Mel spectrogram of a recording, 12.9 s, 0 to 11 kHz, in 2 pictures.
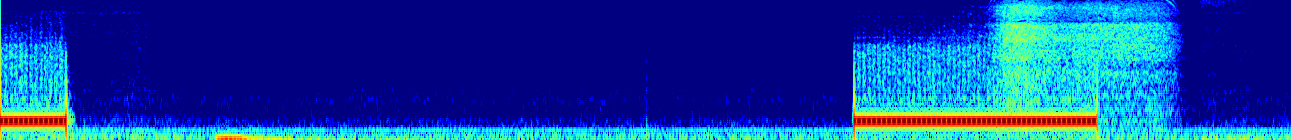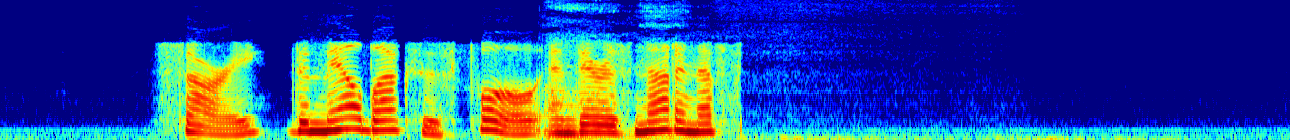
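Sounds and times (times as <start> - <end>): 
telephone ringback tone on a call: 0.0 - 0.4, 4.3 - 5.5
speech: 7.6 - 10.2.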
